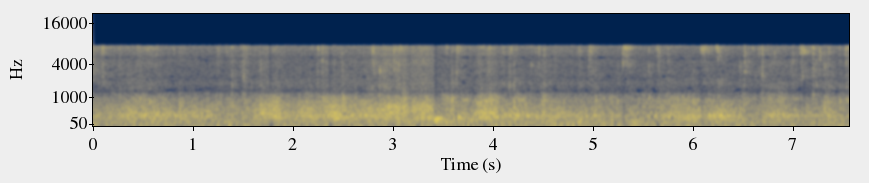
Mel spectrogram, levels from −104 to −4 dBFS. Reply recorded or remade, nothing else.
recorded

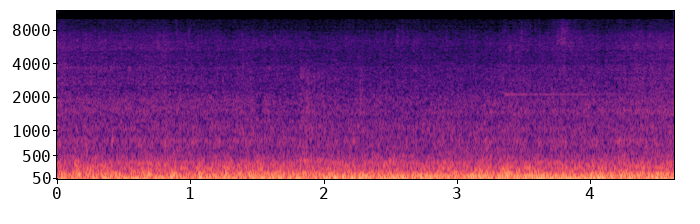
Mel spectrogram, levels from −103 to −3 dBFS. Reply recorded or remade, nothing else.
recorded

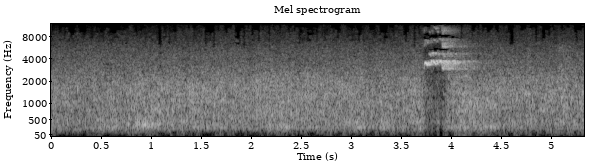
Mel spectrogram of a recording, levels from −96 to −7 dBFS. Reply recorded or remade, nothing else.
recorded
